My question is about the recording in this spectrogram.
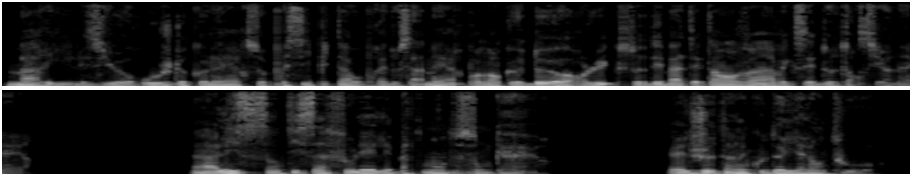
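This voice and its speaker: A man narrating a storybook in a measured, expressive reading. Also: on the low side, gravelly, dry recording, clean studio sound.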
